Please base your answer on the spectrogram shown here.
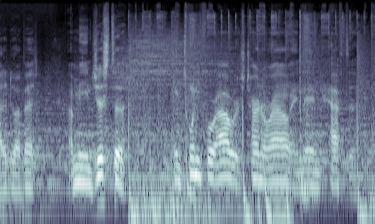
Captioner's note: voiceover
